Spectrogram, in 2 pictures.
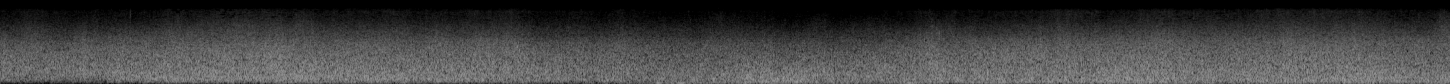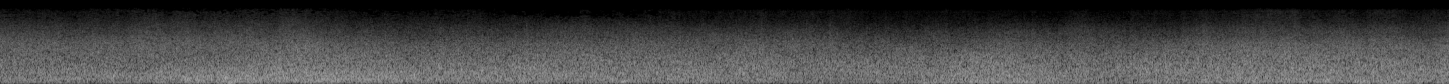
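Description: Small sea waves breaking and washing over shoreline rocks, a steady surf wash that swells and eases every few seconds.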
